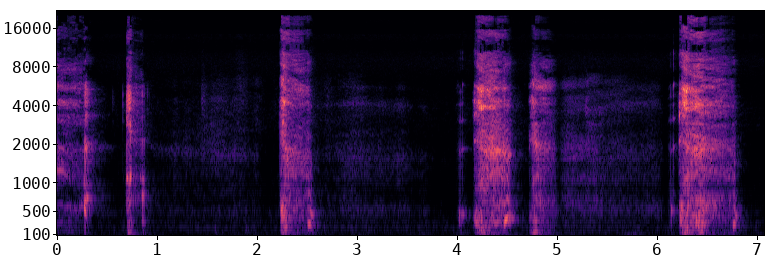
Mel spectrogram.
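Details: Person still sick with a cold and recent fever, using an inhaler: six harsh, loose coughs, some paired in quick bursts with quiet pauses, in a small quiet room.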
